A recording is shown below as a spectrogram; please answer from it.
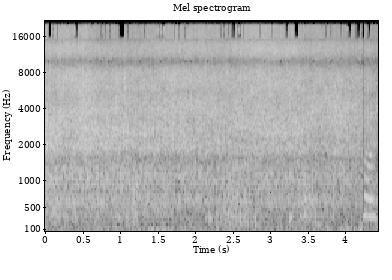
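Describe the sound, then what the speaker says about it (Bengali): Fried chicken pieces going into hot cooked-down masala, a loud, continuous hissing sizzle that holds steady the whole time, with a faint clatter near the end. "এবার আমি ভাজা চিকেনটা দিয়ে দেবো।"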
